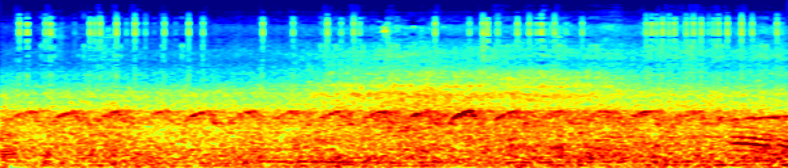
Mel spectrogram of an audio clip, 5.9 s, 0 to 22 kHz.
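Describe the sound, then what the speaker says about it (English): An ambulance siren wails steadily on a street, a repeated rising-and-falling tone that carries loudly for the whole stretch over a bed of road noise and wind, with no talk. "That's ambulance number 4."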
